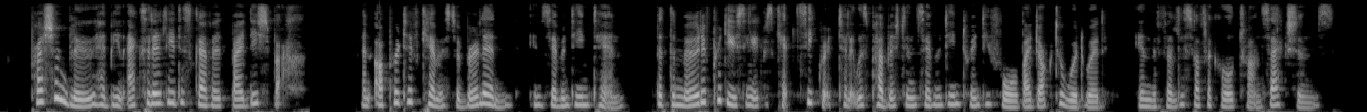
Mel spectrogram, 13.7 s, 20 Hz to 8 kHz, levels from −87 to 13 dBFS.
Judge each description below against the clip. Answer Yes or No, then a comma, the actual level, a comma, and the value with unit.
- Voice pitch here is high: Yes, high, 215 Hz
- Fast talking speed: No, average, 165 wpm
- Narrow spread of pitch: No, average, 3.7 semitones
